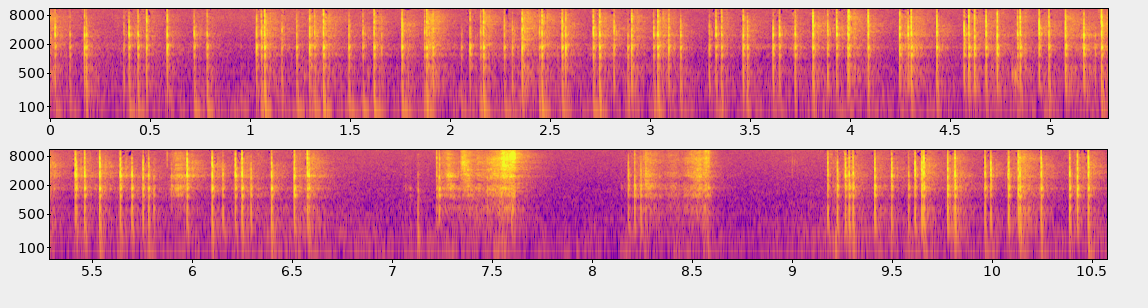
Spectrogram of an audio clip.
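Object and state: Wooden box tapped and scratched with nails.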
